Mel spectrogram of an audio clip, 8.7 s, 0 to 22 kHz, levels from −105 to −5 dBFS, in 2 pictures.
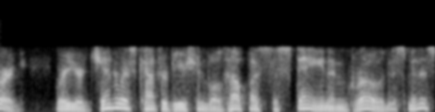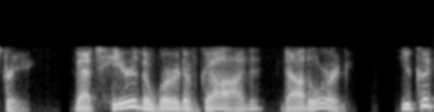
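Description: Throughout, the speech carries the AMR narrowband mobile codec sound. Nothing passes above 4 kHz, and the voice is plainly buzzy and synthetic, which fits a low AMR-NB mode around 7.4 kbps, where too few pulses per subframe are left to model the vocal tract excitation.

From 3.90 to 3.98 s, just after "us sustain and grow", there is a short dip and warble from lost AMR speech frames. It sounds like a single 20 ms frame failed its checksum, and the decoder filled the gap by repeating the previous pitch and vocal tract settings at reduced gain.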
